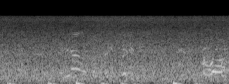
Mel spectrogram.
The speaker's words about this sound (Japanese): 光華門という駅の5番出口を出たところにでかい巻貝のオブジェがありまして、そこからね、町の真ん中なんですけどね、人工的に川が流れてる。滝の音聞こえるでしょう。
